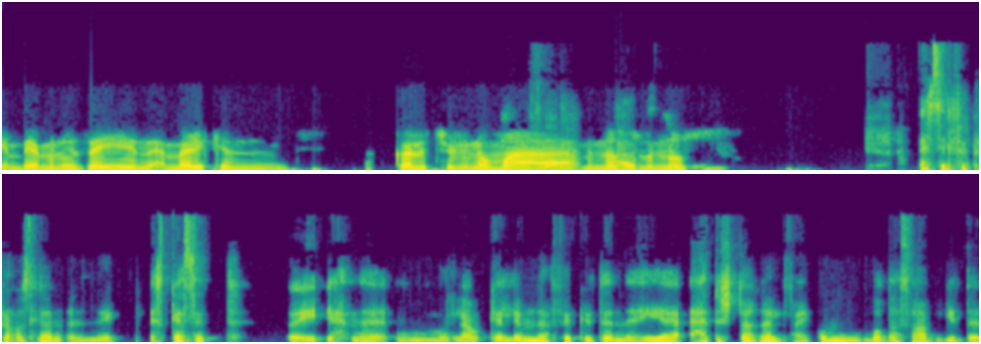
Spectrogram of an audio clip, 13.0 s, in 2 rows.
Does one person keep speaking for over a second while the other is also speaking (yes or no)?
yes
